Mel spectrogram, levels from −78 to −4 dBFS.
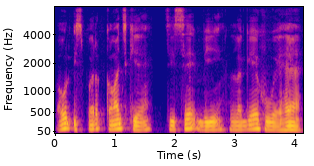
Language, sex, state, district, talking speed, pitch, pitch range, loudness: Hindi, male, Uttar Pradesh, Saharanpur, 145 wpm, 95 Hz, 90-110 Hz, -18 LUFS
